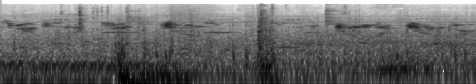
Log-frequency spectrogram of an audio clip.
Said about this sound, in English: Oh, they're sliding doors. They're not push doors.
